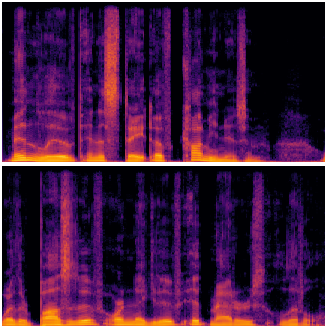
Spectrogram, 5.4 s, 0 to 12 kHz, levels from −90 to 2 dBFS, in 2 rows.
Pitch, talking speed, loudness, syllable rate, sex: 115 Hz, 155 wpm, -17 LUFS, 5.7 syllables/s, male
